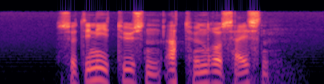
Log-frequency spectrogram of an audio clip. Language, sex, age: Norwegian, male, 21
